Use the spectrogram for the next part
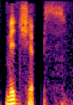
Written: Midships

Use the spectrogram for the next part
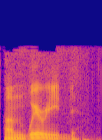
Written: Unwearied

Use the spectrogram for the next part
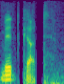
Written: Midgut

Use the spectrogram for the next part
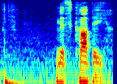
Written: Miscopy

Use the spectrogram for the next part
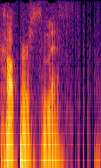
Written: Coppersmith

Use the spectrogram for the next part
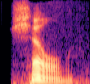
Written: Sheller

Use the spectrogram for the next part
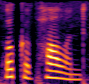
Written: Hooking

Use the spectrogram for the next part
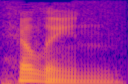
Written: Hellenian

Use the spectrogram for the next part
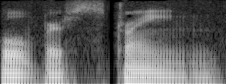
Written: Overstrained

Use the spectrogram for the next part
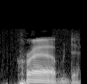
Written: Crabbed

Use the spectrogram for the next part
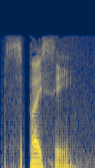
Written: Spiciness

